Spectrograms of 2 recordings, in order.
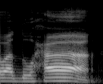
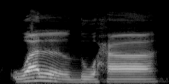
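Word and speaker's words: والضحى: dan Jangan sampai keliru misalkan kita ingin baca wadduha ah yang seharusnya dibaca wad Mara dibaca waluha mungkin dibaca Mad wuha tidak tapi langsung tasdid langsung ke huruf yang syamsiahnya wadduha waduha ya waduha cukup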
